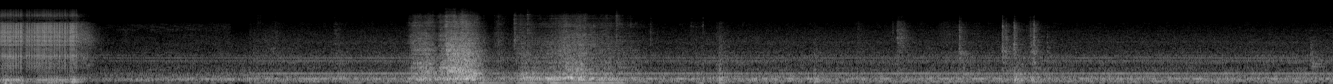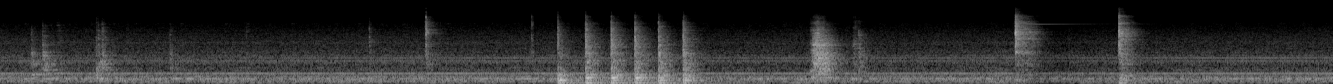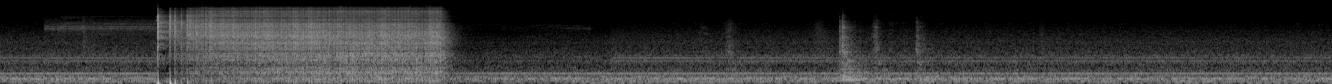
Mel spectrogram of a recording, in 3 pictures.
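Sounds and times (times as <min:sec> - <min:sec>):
steady machine hum: 0:00.0 - 0:39.9
hiss: 0:27.1 - 0:31.2.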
